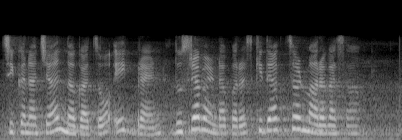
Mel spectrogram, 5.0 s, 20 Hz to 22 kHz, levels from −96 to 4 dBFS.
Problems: none marked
